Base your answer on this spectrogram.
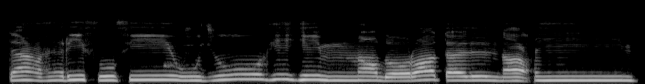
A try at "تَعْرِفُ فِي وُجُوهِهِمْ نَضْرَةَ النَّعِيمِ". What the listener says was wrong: এই দত কলকলা হবে না কলকলা হরফ কয়টা পাঁচটা কফ ত বা জিম দাল এই পাঁচ হরফে সুকুন হইলে অথবা ওয়াকফ করলে থামলে কলকলা হবে তাহলে দত কি নাই কুতুবু জাদিন বলেন কলকলাতু কুতুবু জাদিন মানে কফ ত বা কুতুবু জাদিন মানে জাম জিম দাল কুতুবু জাদিন সংখ্যা মনে রাখার জন্য কি করবেন কুতুবু জাদিন কলকলার হরফ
